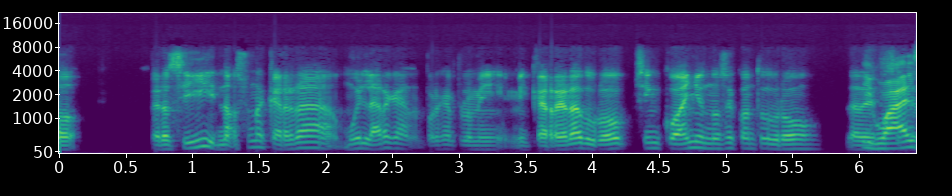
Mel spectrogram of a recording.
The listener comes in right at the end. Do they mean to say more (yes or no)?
yes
